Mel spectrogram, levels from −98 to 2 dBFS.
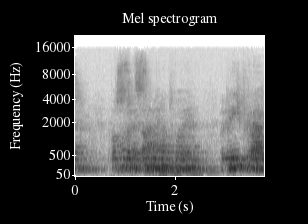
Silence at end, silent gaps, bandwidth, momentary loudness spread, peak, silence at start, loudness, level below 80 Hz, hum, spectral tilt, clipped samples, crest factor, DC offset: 0 s; none; 15.5 kHz; 16 LU; -8 dBFS; 0 s; -26 LUFS; -58 dBFS; none; -7 dB/octave; under 0.1%; 16 dB; under 0.1%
